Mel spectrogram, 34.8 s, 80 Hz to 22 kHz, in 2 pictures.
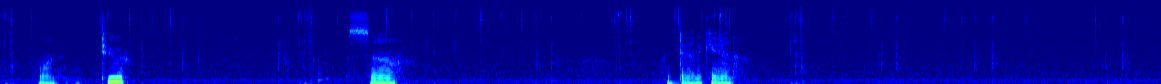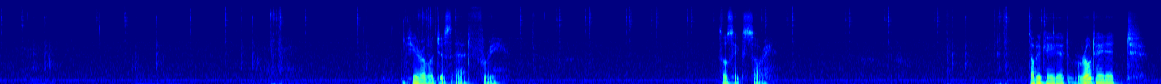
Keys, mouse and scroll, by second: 0.0 shift+d, 0.3 click, 1.7 shift+click, 2.1 click, 2.6 middle click, 4.4 shift+d, 4.9 click, 5.8 scroll down 1, 7.0 shift+click, 7.0 scroll down 1, 7.9 shift+click, 7.9 middle click, 9.0 click, 9.2 shift+click, 10.7 shift+f, 10.7 shift+click, 11.8 shift+d, 12.3 click, 13.1 middle click, 14.0 click, 14.5 middle click, 15.2 click, 16.4 middle click, 17.3 click, 17.8 middle click, 18.7 click, 19.3 middle click, 20.1 click, 20.9 middle click, 21.4 shift+d, 21.8 click, 22.8 middle click, 23.6 shift+d, 24.1 click, 25.6 shift+click, 27.1 shift+click, 31.6 middle click, 32.3 shift+d, 32.9 click.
